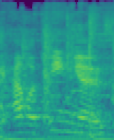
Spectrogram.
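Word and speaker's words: jalapeños: Hey, I said it right, jalapenos.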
